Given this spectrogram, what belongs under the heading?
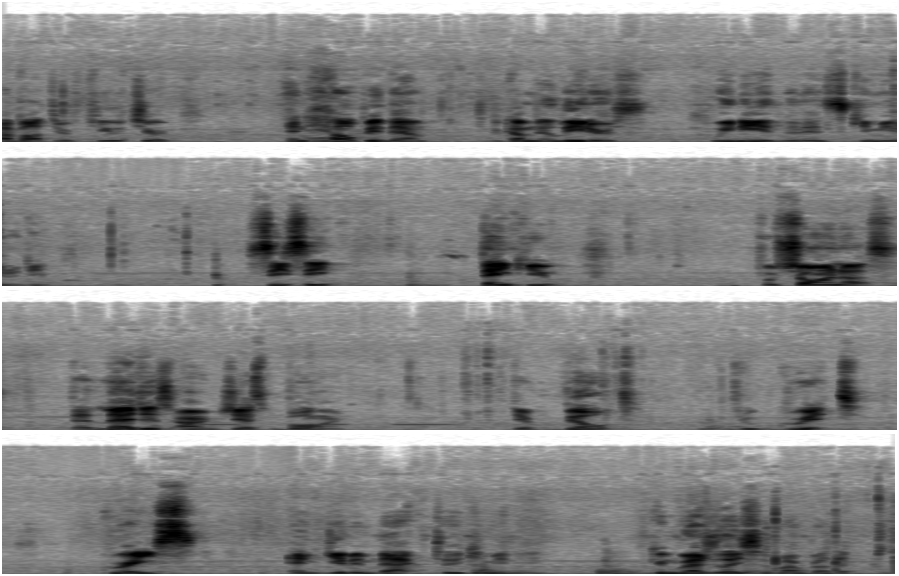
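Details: Adult male speaker; normal voice.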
